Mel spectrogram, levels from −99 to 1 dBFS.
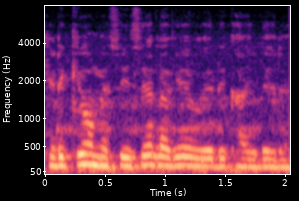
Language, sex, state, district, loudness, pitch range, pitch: Hindi, male, Haryana, Rohtak, -14 LUFS, 140-160 Hz, 155 Hz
